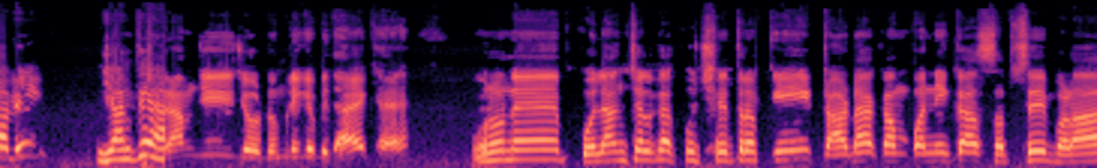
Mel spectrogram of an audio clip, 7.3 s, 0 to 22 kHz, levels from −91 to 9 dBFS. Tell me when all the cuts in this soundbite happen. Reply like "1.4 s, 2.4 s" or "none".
1.1 s, 5.1 s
